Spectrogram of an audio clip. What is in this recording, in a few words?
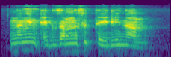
Can you write the exam?, Kuki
